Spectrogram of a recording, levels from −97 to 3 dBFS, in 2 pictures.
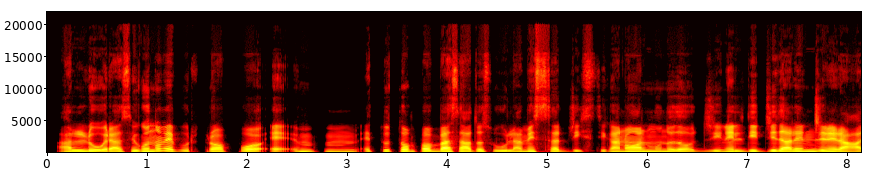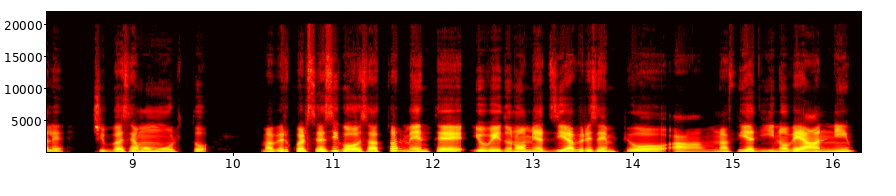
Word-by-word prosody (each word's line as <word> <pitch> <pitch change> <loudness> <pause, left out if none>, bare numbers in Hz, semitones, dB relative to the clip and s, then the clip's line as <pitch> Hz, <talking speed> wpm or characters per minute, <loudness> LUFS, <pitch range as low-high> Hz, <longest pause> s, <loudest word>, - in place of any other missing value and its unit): Allora, 180 -4 +1
secondo 205 - -1
me, 295 -5 +2
purtroppo, 190 -1 -2
è - - -5
mhmm, 170 -1 -9
è 180 - -11
tutto 210 +4 -4
un 220 - -10
po' 210 -1 +2
basato 185 -2 +2
sulla 175 0 -4
messaggistica, 170 -2 -4
no, 195 +4 +2
al 205 - +2
mondo 180 -2 -3
d'oggi, 165 0 -4
nel 175 0 0
digitale 185 +3 +2
in 205 -1 0
generale, 160 -6 +2 0.2
ci 185 -2 -9
basiamo 175 +3 0
molto, 165 -3 -4 0.5
ma 185 -1 +1
per 200 +3 -2
qualsiasi 225 +8 +1
cosa. 175 +2 +3
Attualmente 195 - +2
io 185 -2 -1
vedo, 170 -2 +2
no, 190 +3 +1
mia 175 -2 +1
zia, 210 +7 +4
per 210 -2 -2
esempio, 175 -5 -1
ha 155 -2 -4
una 165 +3 -5
figlia 215 +6 +1
di 180 -3 -9
9 170 +4 +3
anni 180 +3 +3
180 Hz, 155 wpm, -24 LUFS, 170-195 Hz, 0.5 s, zia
